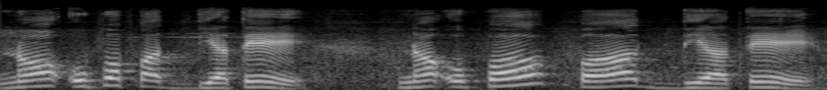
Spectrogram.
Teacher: এই দন্তীয় ন ওকারটা উ এর মতো উচ্চারিত হবে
